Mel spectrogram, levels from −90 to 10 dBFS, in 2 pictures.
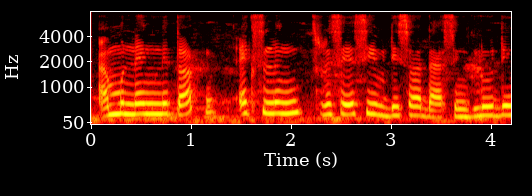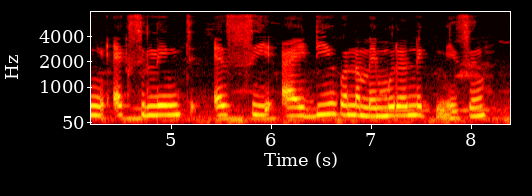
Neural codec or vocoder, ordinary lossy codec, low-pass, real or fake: none; none; 7.2 kHz; real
